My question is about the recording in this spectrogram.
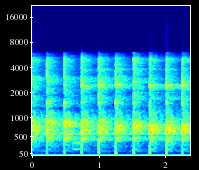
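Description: A piston with new rings being tapped down through a ring compressor into its cylinder with a piece of wood: a steady run of light knocks, about four a second.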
